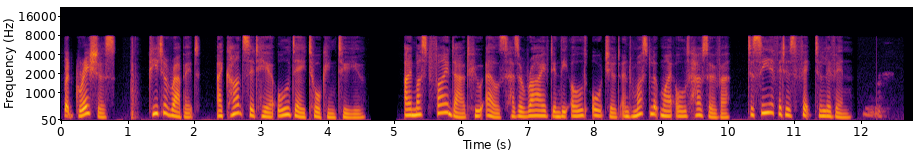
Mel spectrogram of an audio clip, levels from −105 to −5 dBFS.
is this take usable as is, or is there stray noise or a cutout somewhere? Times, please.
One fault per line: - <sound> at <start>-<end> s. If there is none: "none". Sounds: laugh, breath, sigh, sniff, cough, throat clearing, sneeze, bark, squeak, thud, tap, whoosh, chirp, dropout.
- sigh at 1.0-1.2 s
- sigh at 12.0-12.5 s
